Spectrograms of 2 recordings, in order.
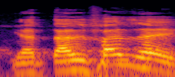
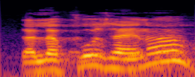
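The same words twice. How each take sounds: First: تلفظ said wrongly as talaphaz, with an aspirated ph and a flat a; mock mispronunciation. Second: تلفظ said correctly as talaffuz, with a clear u before the final z; correct pronunciation. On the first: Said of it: "کیا ہے؟". (تلفظ کا غلط تلفظ، تَلَفَّظ کی نقل) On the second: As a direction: give تلفظ its proper form, talaffuz. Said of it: "یا تلفظ ہے، کیا ہے؟". (تلفظ کا درست تلفظ، تَلَفُّظ) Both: Shown as a demonstration.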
